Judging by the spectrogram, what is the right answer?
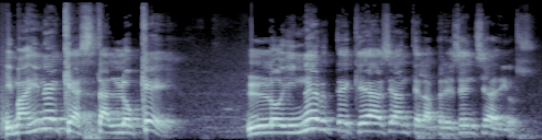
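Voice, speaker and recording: In a church hall, with slight background noise, a Colombian-accented man preaches a Bible study in a high, expressive, darkish voice at a slightly slow pace. He questions the congregation and answers, and reads verses aloud while drawing out key words.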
